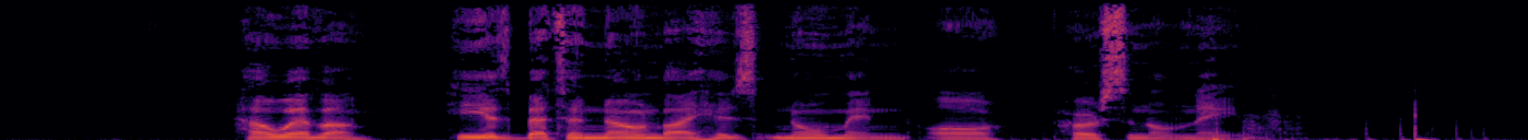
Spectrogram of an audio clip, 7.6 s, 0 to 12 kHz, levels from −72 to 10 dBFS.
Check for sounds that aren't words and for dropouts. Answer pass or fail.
pass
